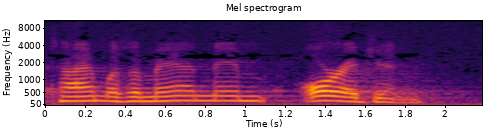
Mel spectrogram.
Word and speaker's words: Origen: Now, the head of the Gnostics at Alexandria at that time was a man named Origen. Not Origen as the beginning of something. It's spelled differently. O-R-I-G-E-N.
